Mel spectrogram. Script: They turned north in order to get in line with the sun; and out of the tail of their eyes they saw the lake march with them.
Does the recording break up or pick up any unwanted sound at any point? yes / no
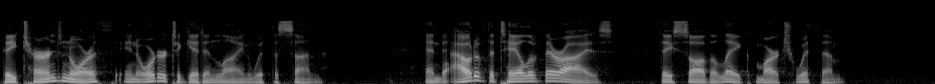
no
